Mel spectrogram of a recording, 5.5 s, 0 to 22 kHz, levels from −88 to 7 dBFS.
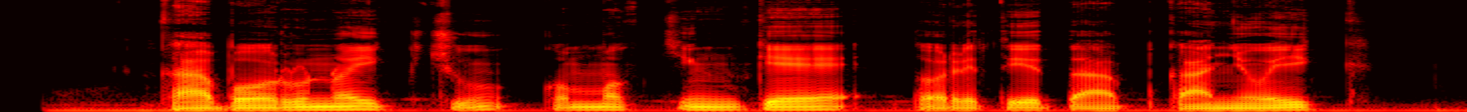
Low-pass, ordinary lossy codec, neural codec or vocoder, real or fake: none; none; none; real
